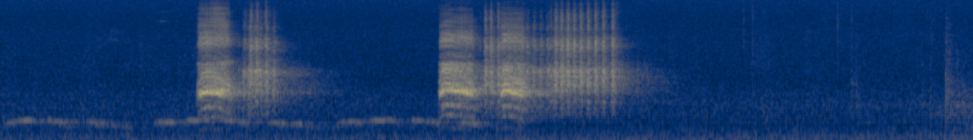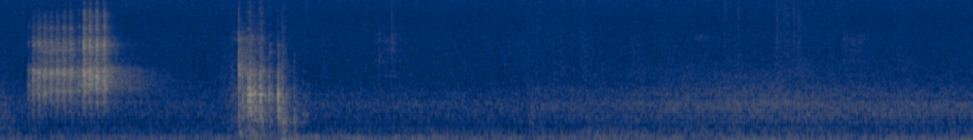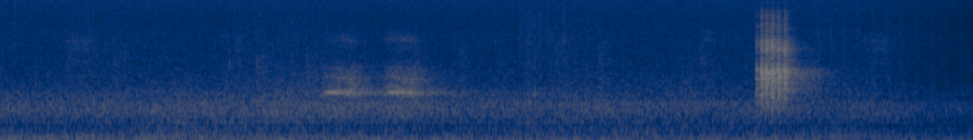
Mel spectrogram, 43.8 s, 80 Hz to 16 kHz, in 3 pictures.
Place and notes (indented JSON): {
  "title": "Berlin Bürknerstr., backyard window - magpies and dun crows",
  "date": "2013-02-10 13:45:00",
  "description": "magpies and dun crows get excited about something\n(sony pcm d50)",
  "latitude": "52.49",
  "longitude": "13.42",
  "altitude": "45",
  "timezone": "Europe/Berlin"
}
